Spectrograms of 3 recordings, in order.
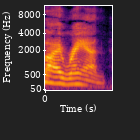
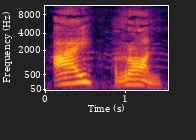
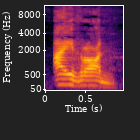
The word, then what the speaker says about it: Iran: bombing of Iran and it's not Iran. For all of you people who can't produce pronounce it, it's Iron. Iran. Okay. Otherwise known as it it is an Arabic word. Iron not Iran.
